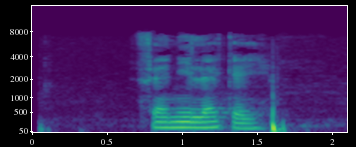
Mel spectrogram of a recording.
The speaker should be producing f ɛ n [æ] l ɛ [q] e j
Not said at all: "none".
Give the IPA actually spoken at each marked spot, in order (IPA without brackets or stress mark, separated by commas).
i, k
